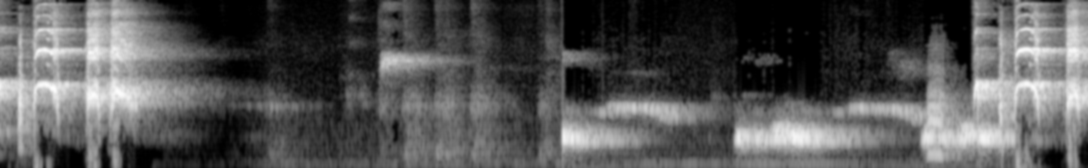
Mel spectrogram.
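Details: Chinese francolin used as a decoy bird, calling to draw in the flock. Loud, harsh, buzzy bursts sound at the start and again near the end. Between them come quieter, lower, drawn-out tonal notes and several silent gaps.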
